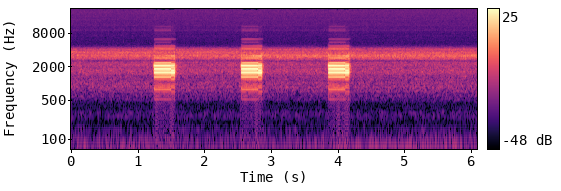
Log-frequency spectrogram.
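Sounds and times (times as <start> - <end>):
alarm: 1.3 - 1.6, 2.6 - 2.9, 3.9 - 4.2.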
